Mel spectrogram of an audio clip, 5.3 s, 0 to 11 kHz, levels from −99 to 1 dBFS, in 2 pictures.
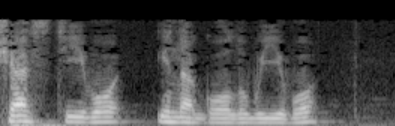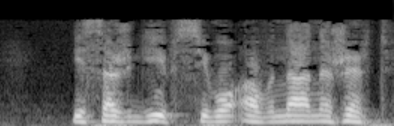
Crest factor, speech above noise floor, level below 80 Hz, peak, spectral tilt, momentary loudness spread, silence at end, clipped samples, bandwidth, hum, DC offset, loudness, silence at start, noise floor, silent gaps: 16 dB; 36 dB; -42 dBFS; -4 dBFS; -7.5 dB/octave; 9 LU; 0 s; under 0.1%; 6.6 kHz; none; under 0.1%; -21 LUFS; 0 s; -57 dBFS; none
